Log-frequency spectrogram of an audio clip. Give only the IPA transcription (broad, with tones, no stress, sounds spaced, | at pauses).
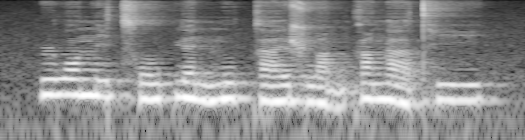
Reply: ɻ w ɔ˥ n̪ i˥˩ t͡sʰ o˧˥ ʊ̯ p ɥ ɛ˥˩ n n̪ u˥ k a˧˥ ɪ̯ ʂ w ɑ̰˨˩ ŋ k ɑ˥ ŋ ä˥˩ t̪ʰ i˥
